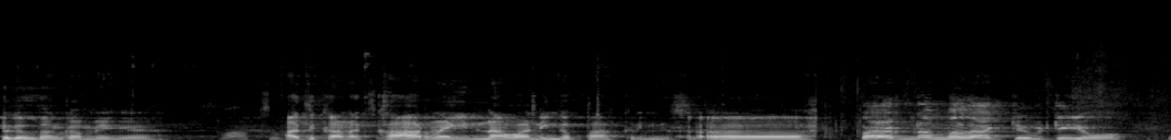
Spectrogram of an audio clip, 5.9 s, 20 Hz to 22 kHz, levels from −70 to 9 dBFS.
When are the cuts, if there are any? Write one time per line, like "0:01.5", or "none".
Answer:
0:04.1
